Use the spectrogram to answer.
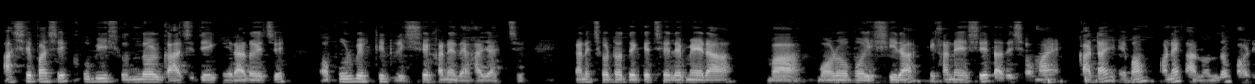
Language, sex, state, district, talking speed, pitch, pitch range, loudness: Bengali, male, West Bengal, Jhargram, 145 wpm, 110 Hz, 100-125 Hz, -22 LUFS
